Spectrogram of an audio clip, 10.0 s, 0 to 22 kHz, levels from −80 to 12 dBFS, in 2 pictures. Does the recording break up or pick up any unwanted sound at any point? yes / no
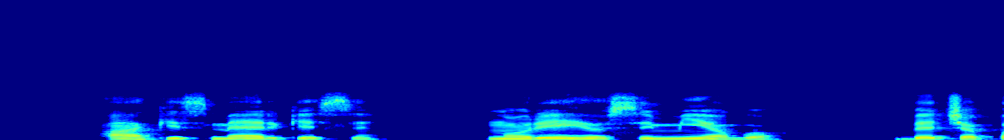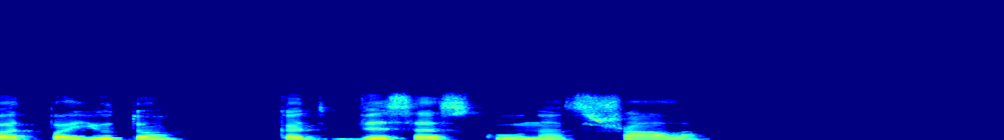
no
